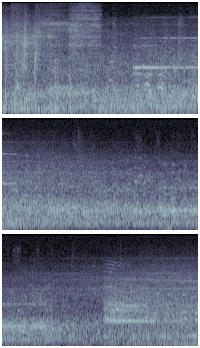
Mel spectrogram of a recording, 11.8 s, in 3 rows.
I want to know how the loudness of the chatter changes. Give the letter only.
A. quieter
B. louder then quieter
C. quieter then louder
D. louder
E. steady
E.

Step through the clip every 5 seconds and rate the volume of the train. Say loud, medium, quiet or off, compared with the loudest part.
loud, medium, medium.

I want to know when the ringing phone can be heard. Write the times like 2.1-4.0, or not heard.
2.6-4.2, 7.0-8.8.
